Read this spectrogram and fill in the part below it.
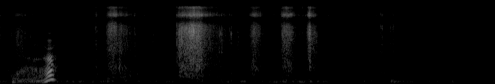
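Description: Dry leaves rustle under a hand.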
